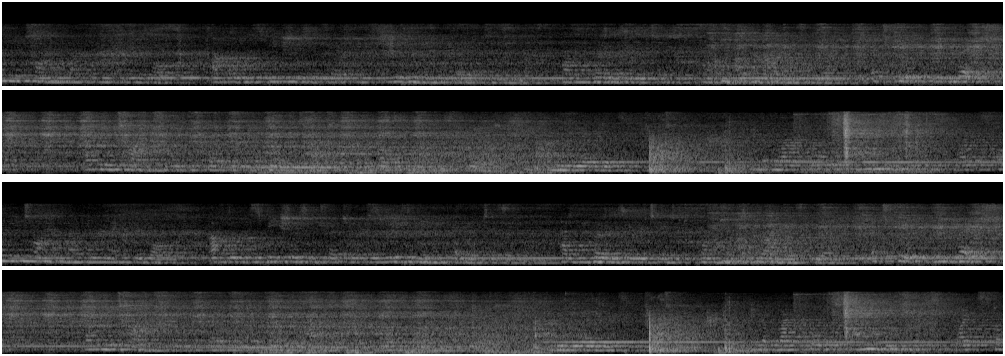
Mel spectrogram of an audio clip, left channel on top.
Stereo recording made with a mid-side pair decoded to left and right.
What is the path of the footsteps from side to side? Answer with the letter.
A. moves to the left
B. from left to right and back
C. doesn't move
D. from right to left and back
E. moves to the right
A.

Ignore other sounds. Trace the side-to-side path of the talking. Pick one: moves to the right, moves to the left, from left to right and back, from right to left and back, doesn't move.
from right to left and back.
